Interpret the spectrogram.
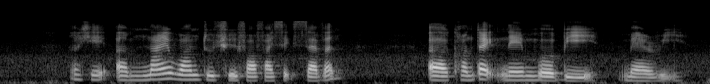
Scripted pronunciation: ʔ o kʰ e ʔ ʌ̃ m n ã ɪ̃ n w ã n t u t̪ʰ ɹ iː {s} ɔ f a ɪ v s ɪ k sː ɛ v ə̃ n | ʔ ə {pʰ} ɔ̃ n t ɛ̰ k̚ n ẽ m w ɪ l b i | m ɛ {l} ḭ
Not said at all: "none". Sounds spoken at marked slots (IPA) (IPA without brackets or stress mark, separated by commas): f, kʰ, ɹ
